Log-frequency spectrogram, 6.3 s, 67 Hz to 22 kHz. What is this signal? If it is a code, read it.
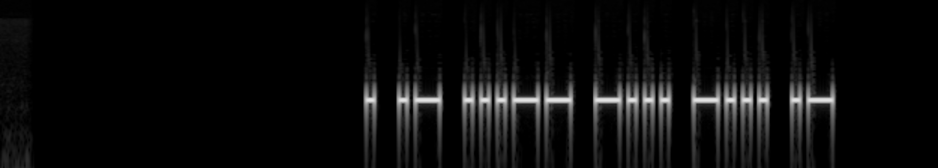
Morse code, heard as a keyed tone, about 22 wpm, 700 Hz. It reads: EA3BBA
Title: DXCC-100 Call Signs - 6 Characters - 22wpm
